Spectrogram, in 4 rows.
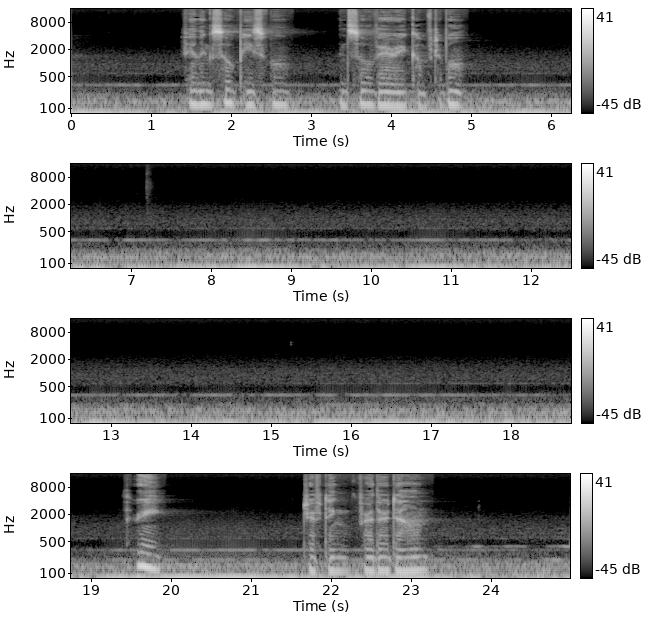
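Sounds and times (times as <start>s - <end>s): deep low rumble: 0.0s - 24.9s
steady thin tone: 0.0s - 24.9s.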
